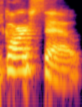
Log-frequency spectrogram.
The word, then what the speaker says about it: Garso: It's Garso. G-A-R-S. It's like G-A-R-S-O. Garso. It's how it's pronounced.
